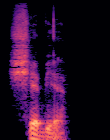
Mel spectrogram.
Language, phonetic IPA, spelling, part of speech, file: Polish, [ˈɕɛbʲjɛ], siebie, pronoun, Pl-siebie.ogg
